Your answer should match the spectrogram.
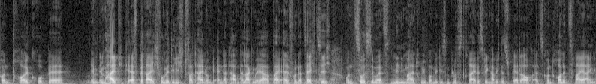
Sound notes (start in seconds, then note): none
